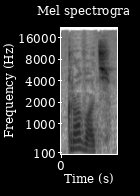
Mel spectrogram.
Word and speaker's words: Кровать: Кровать. Pareil, là, le O n'est pas accentué, donc même si ça s'écrit en O, ça se prononce en A.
